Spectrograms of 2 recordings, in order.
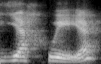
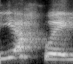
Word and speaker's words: Yahweh: jadi yhwh bacanya Bagaimana jadi banyak beberapa scholer orang-orang mencoba melafalkannya sebagai yahwe gitu Ya saya juga merata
